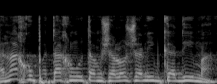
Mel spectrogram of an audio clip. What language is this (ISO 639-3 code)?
heb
